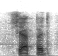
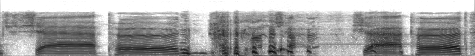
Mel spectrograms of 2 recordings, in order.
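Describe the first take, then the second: First: Low, short one-word greeting; imitated deep-voiced curt hello; terse greeting. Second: Hammed-up, long-drawn name; slow, low, exaggerated drone; played-up greeting. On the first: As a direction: say the name low and brief. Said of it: "start to play it up more". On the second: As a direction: stretch both syllables out absurdly in a low voice. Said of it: "play it up more by going".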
